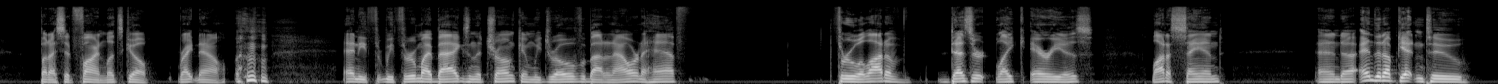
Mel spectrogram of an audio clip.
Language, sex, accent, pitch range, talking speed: English, male, American, 115-140 Hz, 165 wpm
